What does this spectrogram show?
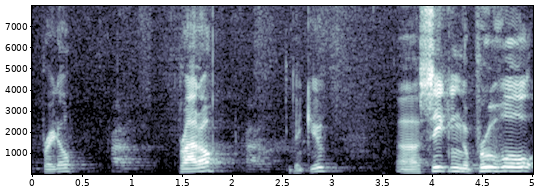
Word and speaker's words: Prado: The first case is RZ 24-2-8-1, a request of Rafael Prado. Am I pronouncing that right? Prado?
